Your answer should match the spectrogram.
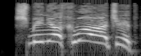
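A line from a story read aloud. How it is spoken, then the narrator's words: Yelling. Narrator (Russian): орал он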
